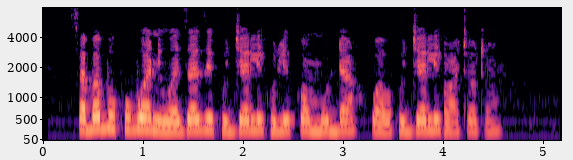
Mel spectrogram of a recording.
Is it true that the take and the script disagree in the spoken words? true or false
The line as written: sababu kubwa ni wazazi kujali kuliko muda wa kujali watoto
false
